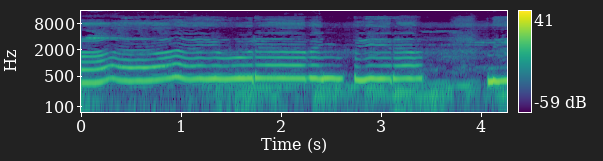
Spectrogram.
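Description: A woman singing a slow melody unaccompanied, holding one long note with small upward turns in pitch, briefly broken, then falling silent near the end.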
